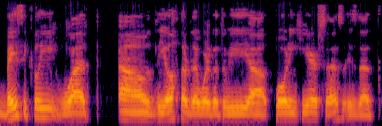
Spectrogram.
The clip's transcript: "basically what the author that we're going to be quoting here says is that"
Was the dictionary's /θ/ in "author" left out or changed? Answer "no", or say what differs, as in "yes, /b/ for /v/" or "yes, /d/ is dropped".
no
